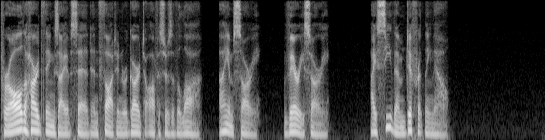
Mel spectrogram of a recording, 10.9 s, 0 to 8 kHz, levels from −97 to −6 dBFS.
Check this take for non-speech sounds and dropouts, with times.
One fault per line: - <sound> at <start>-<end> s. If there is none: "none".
none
